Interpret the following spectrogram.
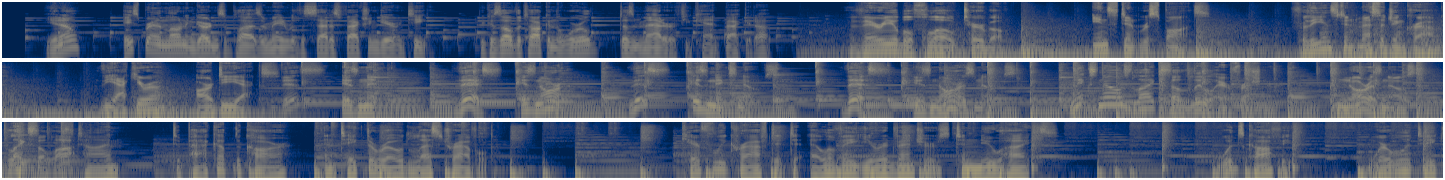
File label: Commercial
